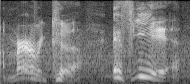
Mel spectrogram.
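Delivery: hammed-up, loud, high American cheer; mock patriotic cheer. Vlogger playfully salutes American subscribers, hammed-up cheer. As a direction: whoop it up for America, tongue in cheek.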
